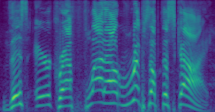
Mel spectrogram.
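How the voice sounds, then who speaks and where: High-pitched, excited male air show announcer. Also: takes it slowly, dry recording. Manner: excited, hyping the crowd, punchy emphasis. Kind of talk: live air show commentary.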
